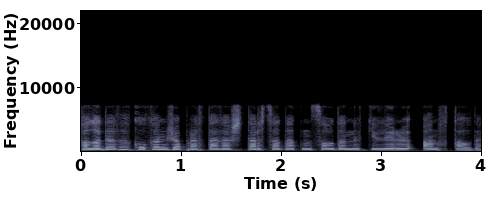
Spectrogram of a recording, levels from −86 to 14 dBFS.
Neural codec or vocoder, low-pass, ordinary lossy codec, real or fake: codec, 16 kHz, 0.9 kbps, LongCat-Audio-Codec; 7.2 kHz; none; fake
